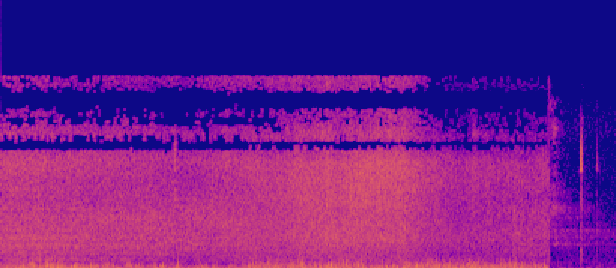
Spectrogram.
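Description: Wind buffeting a phone's microphone at the seashore, a heavy low rumble with the wash of small waves beneath it. It cuts off suddenly about five and a half seconds in.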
